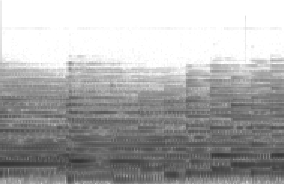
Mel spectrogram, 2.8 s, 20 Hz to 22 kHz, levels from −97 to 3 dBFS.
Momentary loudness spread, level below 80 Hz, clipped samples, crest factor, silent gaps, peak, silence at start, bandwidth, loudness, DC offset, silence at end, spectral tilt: 3 LU; -62 dBFS; under 0.1%; 14 dB; none; -8 dBFS; 0 s; 6.6 kHz; -23 LUFS; under 0.1%; 0 s; -7 dB/octave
